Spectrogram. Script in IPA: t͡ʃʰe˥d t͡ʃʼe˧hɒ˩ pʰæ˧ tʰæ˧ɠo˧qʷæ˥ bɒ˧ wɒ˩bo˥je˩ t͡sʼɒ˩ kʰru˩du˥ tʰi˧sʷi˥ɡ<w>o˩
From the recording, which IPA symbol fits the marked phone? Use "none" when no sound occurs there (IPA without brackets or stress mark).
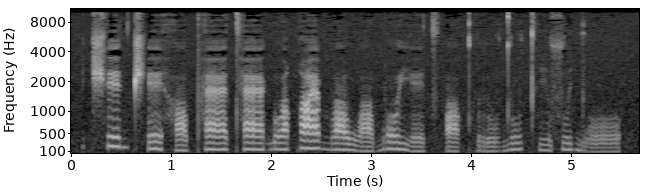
w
